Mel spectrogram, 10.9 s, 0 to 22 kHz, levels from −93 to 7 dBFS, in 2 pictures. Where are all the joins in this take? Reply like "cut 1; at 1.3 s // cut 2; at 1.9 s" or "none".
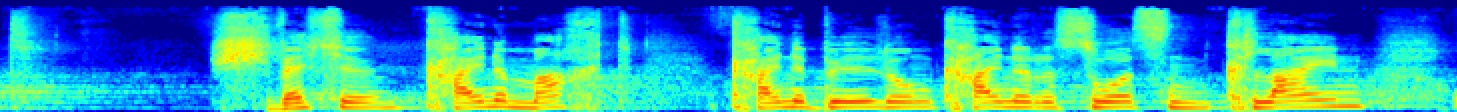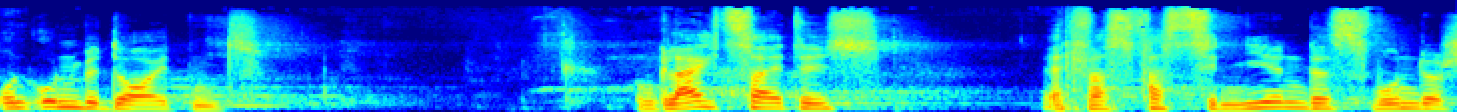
none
